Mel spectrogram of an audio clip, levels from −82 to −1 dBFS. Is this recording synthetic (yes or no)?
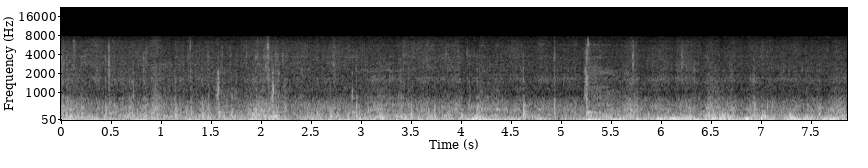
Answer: no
